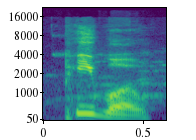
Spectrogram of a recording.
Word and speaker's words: Pewo: Pewo.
